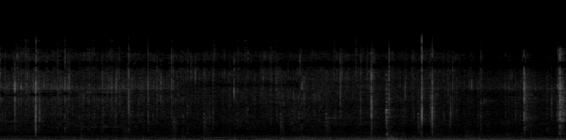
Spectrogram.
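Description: Egg-dipped bread frying in a pan, sizzling steadily with scattered small crackles and pops, over a steady low hum.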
